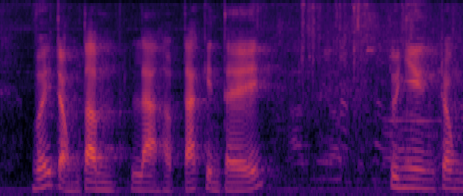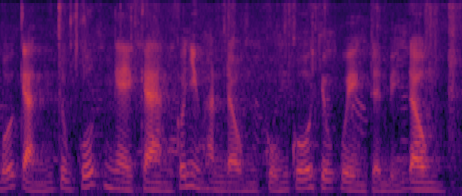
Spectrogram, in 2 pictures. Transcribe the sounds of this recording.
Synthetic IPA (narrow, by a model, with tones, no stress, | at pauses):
vəː˨˦jt͡ɕɔ̰˧˨ŋ͡mt̪ə˧mlaː˨˩həː˨˩p̚t̪aː˦˥k̚kï˧ŋ̟t̪e˨˦ | t̪wi˧ɲi˧ənt͡ɕɔ˧wŋ͡mɓo˨˦jka̰˧˩˨jŋ̟t͡ɕʊ˧ŋ͡mku˦˥ək̚ŋa˨˩jkaː˨˩ŋkɔ˨˦ɲi˨˩əwɦa˨˩jŋ̟ɗo̰˧˨wŋ͡mkʊ̰˧˩˥ŋ͡mko˨˦t͡ɕṵ˧˩kwi˨˩ənt͡ɕe˧nɓḭ˧˩ənɗə˧wŋ͡m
